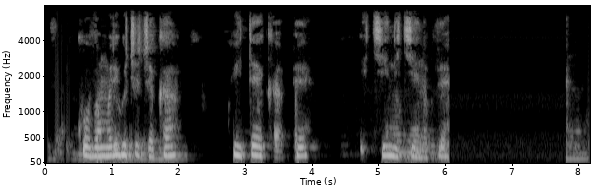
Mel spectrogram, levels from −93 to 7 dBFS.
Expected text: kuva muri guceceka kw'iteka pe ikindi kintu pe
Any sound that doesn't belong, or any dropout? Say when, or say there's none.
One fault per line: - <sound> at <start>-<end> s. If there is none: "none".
none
